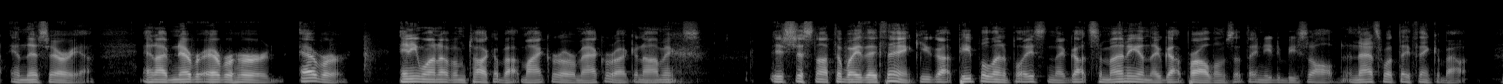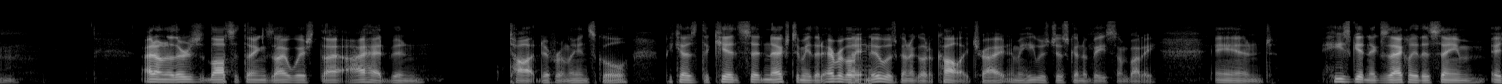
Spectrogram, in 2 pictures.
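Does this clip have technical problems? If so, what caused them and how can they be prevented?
Yes. Concealed Bluetooth headset packet loss occurs at 17.21 to 17.26 s and again from 23.52 to 23.74 s, where scattered losses, the longest run 30 ms, repeat the last waveform stretch as a buzzy held tone rather than silent gaps. Keeping the headset close to the phone, away from Wi-Fi and body obstruction, prevents it.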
